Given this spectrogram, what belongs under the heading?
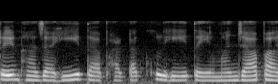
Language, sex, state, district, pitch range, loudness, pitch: Chhattisgarhi, female, Chhattisgarh, Raigarh, 190-210 Hz, -17 LUFS, 195 Hz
